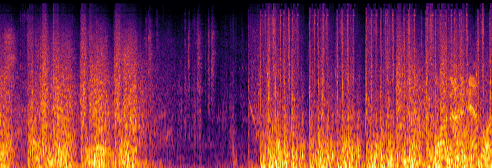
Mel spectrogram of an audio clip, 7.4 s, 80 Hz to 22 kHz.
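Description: Rapid bursts of shotgun and gunfire in 7 Days to Die Alpha 19, loud and close, with a brief lull midway before the shooting resumes densely.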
